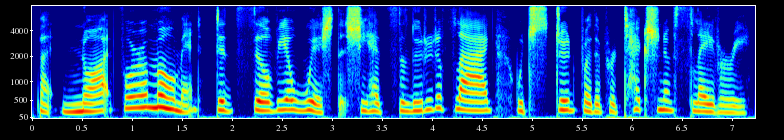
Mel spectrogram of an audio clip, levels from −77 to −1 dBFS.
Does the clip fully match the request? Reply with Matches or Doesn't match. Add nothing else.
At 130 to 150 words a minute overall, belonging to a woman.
Doesn't match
